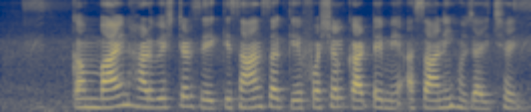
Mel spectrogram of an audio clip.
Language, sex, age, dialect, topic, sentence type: Magahi, female, 56-60, Western, agriculture, statement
